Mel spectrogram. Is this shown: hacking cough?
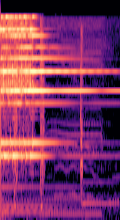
no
